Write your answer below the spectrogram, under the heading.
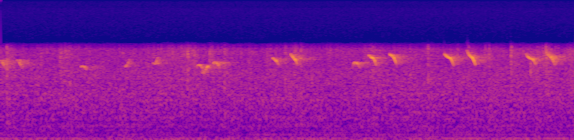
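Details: Ten baby Buff Brahma chicks, a few days after being collected from the post office, peep in high, thin, short notes, often falling at the end, overlapping and repeated roughly twice a second over a steady low mechanical hum.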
